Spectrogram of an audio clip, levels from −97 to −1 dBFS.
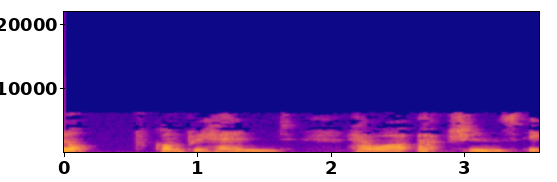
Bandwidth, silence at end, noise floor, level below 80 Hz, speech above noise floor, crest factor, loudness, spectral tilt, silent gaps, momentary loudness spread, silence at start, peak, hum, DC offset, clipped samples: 6.6 kHz; 0 s; -53 dBFS; -70 dBFS; 28 dB; 18 dB; -25 LUFS; -5 dB/octave; none; 10 LU; 0 s; -6 dBFS; none; under 0.1%; under 0.1%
